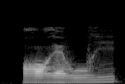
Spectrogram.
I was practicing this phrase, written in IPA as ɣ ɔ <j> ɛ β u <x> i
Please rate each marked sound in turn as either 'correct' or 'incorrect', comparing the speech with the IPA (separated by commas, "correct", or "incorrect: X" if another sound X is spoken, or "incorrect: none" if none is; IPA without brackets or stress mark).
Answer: incorrect: ɣ, incorrect: ɣ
